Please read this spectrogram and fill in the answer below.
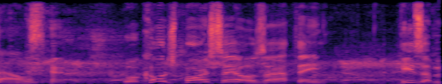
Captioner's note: laughs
